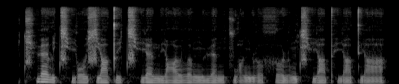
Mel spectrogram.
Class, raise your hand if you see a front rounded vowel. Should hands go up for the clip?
no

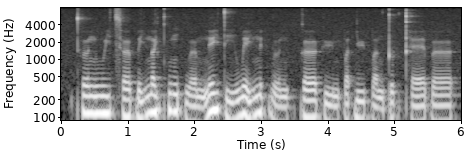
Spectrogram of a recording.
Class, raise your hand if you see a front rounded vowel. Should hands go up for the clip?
yes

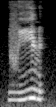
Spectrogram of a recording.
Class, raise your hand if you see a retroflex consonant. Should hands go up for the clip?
yes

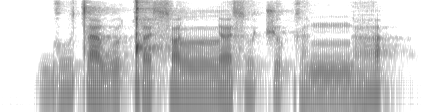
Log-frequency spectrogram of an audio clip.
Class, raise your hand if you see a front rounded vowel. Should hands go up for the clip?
no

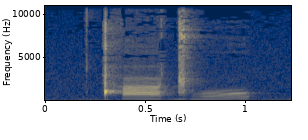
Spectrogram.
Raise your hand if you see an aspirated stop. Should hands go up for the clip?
yes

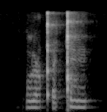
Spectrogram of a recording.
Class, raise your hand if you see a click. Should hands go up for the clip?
yes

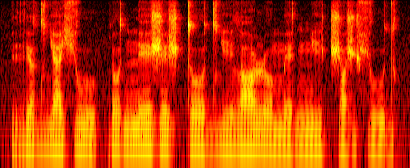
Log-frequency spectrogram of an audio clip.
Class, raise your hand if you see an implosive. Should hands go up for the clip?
no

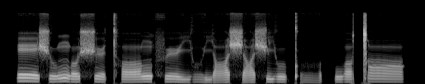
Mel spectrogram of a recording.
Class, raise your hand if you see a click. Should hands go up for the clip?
yes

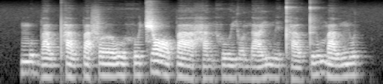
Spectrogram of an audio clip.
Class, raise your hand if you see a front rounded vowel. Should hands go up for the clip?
no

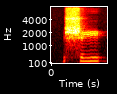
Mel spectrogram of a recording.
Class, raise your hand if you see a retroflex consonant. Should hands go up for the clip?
yes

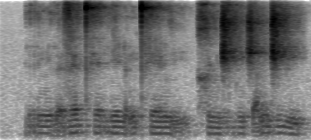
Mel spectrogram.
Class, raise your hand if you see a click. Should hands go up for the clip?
no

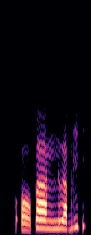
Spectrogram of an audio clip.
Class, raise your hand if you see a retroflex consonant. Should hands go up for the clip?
no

